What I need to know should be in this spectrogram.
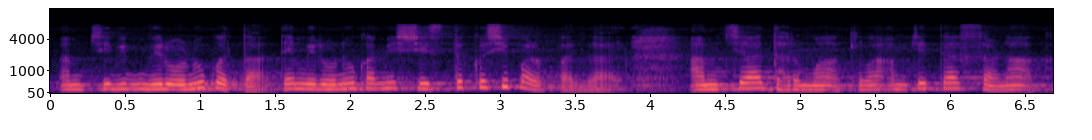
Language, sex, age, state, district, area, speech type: Goan Konkani, female, 60+, Goa, Canacona, rural, spontaneous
